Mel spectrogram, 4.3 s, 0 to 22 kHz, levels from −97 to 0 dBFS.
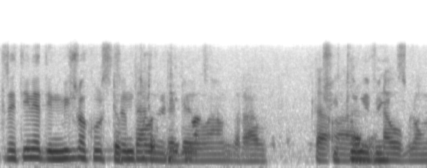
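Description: At 1.47 to 1.55 s a short scrap of the voice comes back about 0.35 s late and nearly as loud as the live speech. This is an echo leak, likely from a far end on loudspeaker whose echo canceller let its microphone pickup through. The same fixed delay recurs at 2.69 to 3.14 s, now faint, and at 3.51 to 3.74 s, loud again. That constant lag is what marks it as echo rather than a dropout.

From 1.53 to 2.37 s, overlapping the first echo, the speech dips by as much as about 25 dB for roughly 0.7 s in total, in chopped pieces. From 3.54 s to the end it sinks again by up to about 20 dB. This is speech suppressed in double talk. It is likely caused by the canceller mistaking the talker for echo while both sides were active. Unlike a network dropout, the loss tracks the overlap and comes in partial ducking rather than clean silence.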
